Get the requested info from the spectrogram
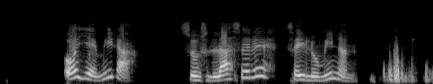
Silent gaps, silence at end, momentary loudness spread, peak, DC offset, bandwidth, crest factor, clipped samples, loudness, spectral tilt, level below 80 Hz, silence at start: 1.43-1.80 s, 3.65-3.69 s; 0 s; 7 LU; -2 dBFS; under 0.1%; 7.6 kHz; 18 dB; under 0.1%; -20 LUFS; -6 dB/octave; -64 dBFS; 0.65 s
